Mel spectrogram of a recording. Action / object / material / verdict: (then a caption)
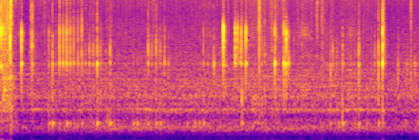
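scrape / foam slime in a plastic jar / foam slime / none. A light-blue plastic spatula presses ridges into and stirs pink and yellow foam slime that fills a small clear plastic jar. The sound is a quiet, steady stream of crisp, bright crackles and tiny pops, with almost no low end. Each snap cuts off almost at once.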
